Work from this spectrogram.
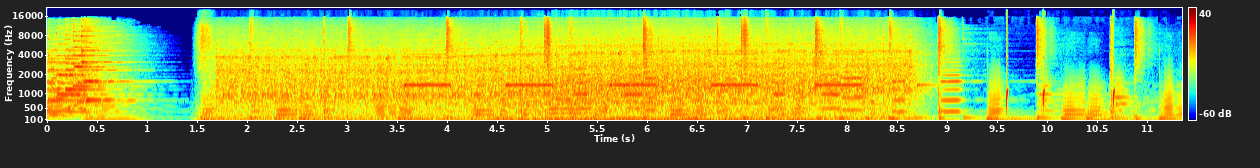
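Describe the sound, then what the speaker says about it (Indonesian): A construction mixer truck backs up: its loud, evenly spaced reversing beeper sounds over a rumbling diesel engine, then the engine fades and the beeps carry on alone at the end. "Mixer truk atau truk molen."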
